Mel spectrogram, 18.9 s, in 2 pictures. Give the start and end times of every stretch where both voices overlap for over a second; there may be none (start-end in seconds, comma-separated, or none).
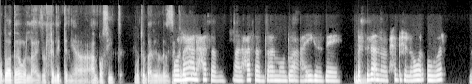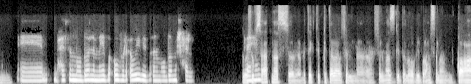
none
